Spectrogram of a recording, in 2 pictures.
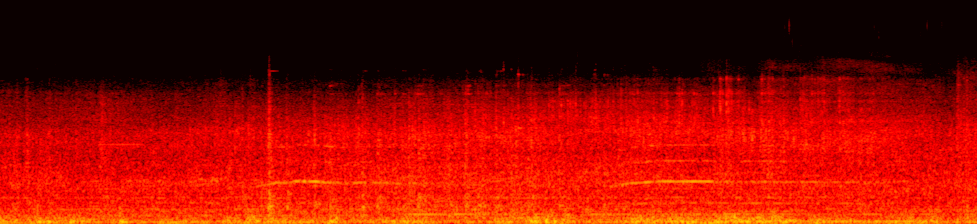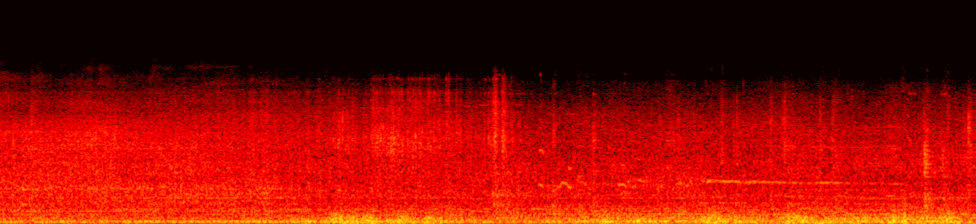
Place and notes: Wasted Sounds of an old harbor that is transformed into a residential area.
